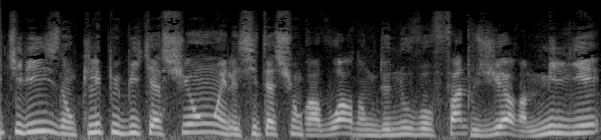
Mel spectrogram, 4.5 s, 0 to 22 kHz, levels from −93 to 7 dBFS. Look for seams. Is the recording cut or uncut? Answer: cut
